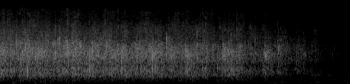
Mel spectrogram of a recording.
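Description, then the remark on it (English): A church audience claps in celebration of God's presence, a dense, steady wash of many hands applauding together that holds strong, then gradually thins and fades toward the end, with no voices over it. “Come on, clap your hands real big and celebrate that.”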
